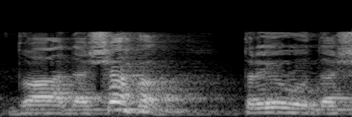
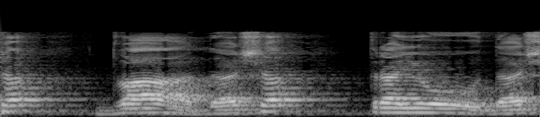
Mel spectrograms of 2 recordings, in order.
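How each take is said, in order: First: Each word ends with an added breathy h. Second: Each word ends with a short vowel after sh. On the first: The speaker calls it wrong. "विसर्ग लगा देते हैं, वो भी गलत है।" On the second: The speaker calls it right. "इस तरह से दश बोलना है।"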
